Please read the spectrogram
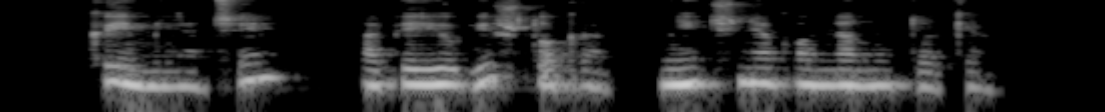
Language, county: Lithuanian, Vilnius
